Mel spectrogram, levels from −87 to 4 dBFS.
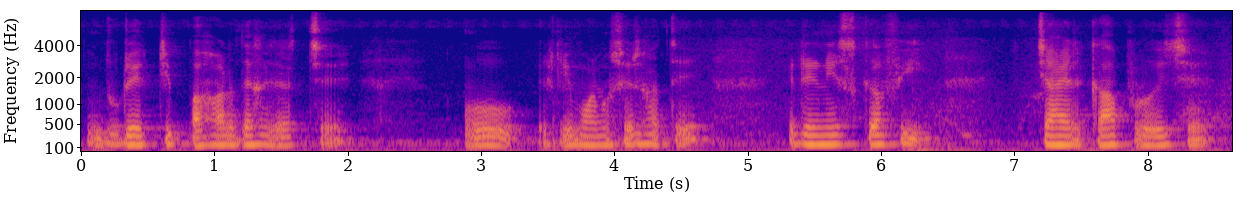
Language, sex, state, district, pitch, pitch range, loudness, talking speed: Bengali, male, West Bengal, North 24 Parganas, 145 Hz, 140-165 Hz, -28 LUFS, 95 wpm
